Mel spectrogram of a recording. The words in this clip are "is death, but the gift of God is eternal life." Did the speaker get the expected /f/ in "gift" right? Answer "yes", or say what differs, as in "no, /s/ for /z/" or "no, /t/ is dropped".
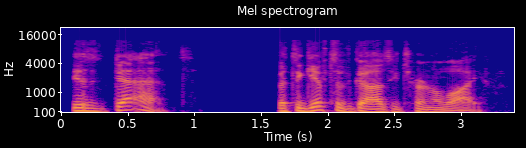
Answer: yes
